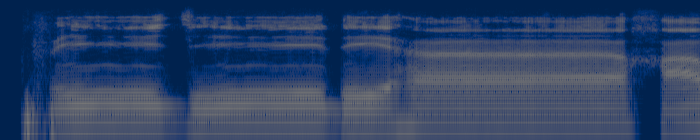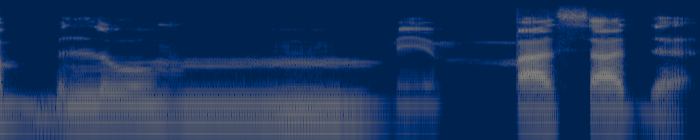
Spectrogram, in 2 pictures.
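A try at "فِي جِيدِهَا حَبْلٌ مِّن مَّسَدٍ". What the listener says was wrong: Fiji di ha, bukan he, tapi ha.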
